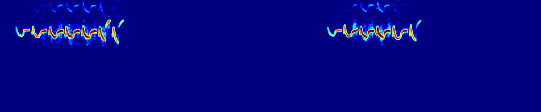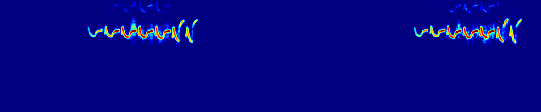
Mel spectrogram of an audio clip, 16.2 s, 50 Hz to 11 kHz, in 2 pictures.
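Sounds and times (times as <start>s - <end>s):
bird singing a high rapid trilled phrase of zigzag notes: 0.2s - 1.9s, 2.8s - 6.8s, 9.4s - 11.2s, 12.0s - 16.0s.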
